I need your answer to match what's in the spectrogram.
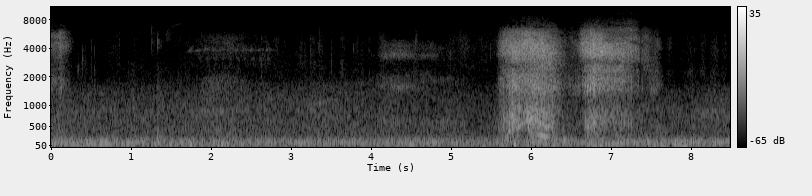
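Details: Snuff (chhinkni) used to relieve cold-induced nasal congestion: after quiet sniffs, two hissing sneeze bursts in close succession; sneezing.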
